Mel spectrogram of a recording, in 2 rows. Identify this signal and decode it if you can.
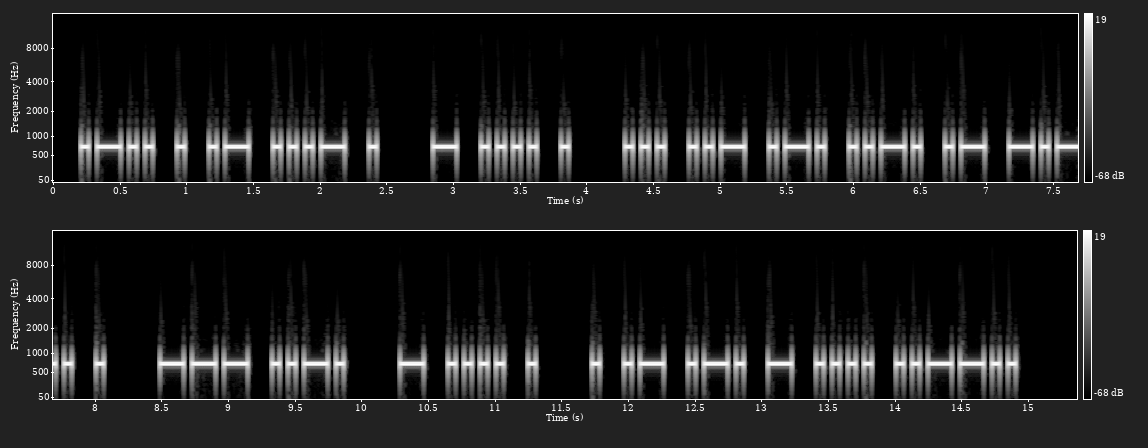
Morse code, heard as a keyed tone, about 20 wpm, 700 Hz. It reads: LEAVE THE SURFACE OF THE EARTH?
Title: Sentences from Top 1000 Words - Review Part 3 - 20wpm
